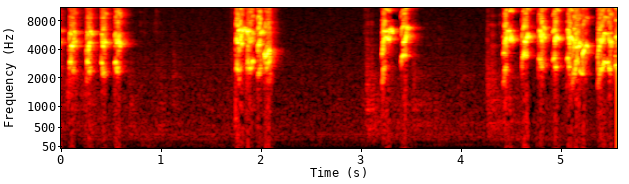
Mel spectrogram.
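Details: Rosy-faced lovebird giving bursts of shrill, high, rapid chirps, four or five notes at a time, separated by brief silences, with street noise such as car and motorbike engines and passing bicycles in the background.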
